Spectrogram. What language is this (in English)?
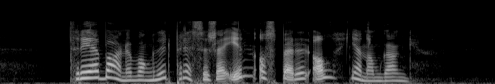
Norwegian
